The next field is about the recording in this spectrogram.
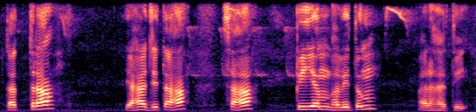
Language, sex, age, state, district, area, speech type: Sanskrit, male, 18-30, Karnataka, Mysore, rural, spontaneous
